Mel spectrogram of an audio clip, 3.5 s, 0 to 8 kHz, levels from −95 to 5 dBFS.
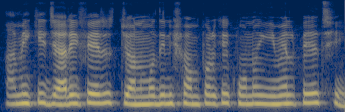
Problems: constant background noise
